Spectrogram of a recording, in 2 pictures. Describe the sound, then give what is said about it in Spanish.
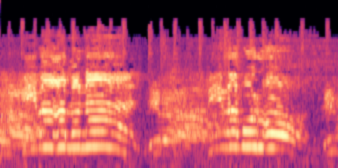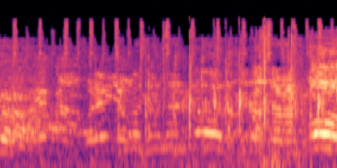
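A festive crowd shouts repeated vivas at the start of the titos festival in Gamonal, Burgos, loud rhythmic chants rising and falling amid hubbub and scattered clapping. “Ese era el sonido de hace escasos minutos con la alcaldesa de Burgos, Cristina Ayala, y el comienzo de la fiesta, dando inicio al reparto de los titos.”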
